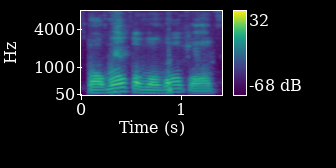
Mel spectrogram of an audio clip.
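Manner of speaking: muffled trombone womp imitation; Peanuts teacher womp. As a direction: womp it like the Charlie Brown teacher. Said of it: "Sound like the teacher from Peanuts".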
